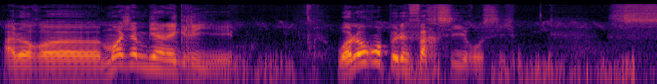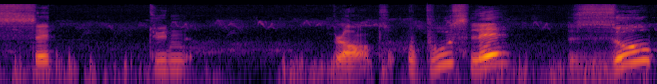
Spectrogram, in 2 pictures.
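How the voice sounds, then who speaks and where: A man's voice: a little high, huge pitch swings, slow pace, pauses often, slight background noise. A man in his outdoor garden, planting seedlings and teasing kids to guess each vegetable, with lots of fillers. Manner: playful, teasing guessing games, many fillers. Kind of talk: casual gardening show for children.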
